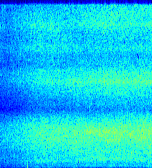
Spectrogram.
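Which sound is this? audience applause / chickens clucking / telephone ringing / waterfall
waterfall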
